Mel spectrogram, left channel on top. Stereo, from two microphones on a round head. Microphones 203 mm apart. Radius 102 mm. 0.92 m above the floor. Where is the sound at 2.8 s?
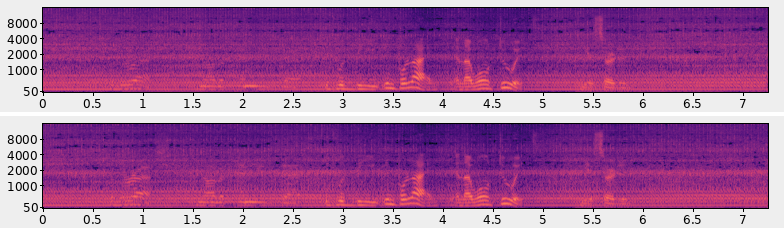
Centre (ahead or behind).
